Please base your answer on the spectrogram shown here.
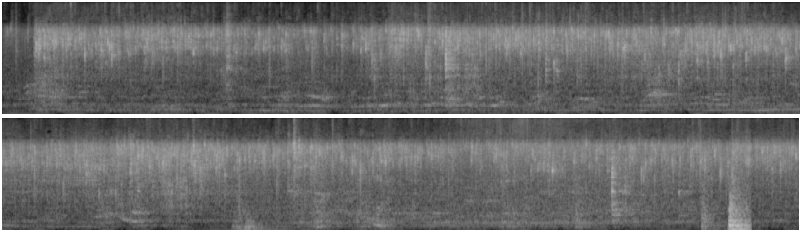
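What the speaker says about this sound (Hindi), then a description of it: "अब हम थोड़ी देर दूसरी साइड से फ्राई करेंगे।" Potato tikki (aloo tikki) fry in hot oil, giving a steady, close sizzle that runs throughout without a break, with occasional soft clinks and scrapes from the pan.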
